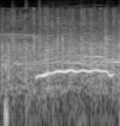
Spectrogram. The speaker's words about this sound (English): let's have a round of applause for Carlos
